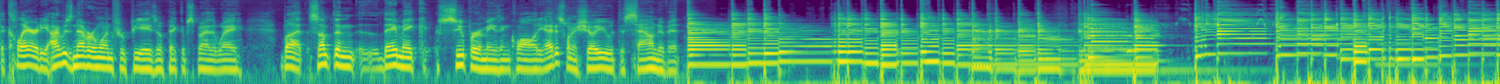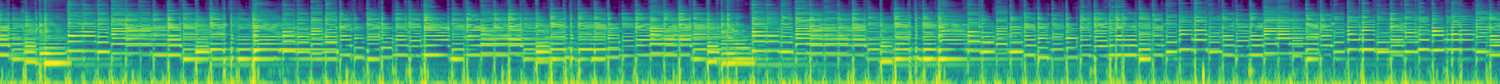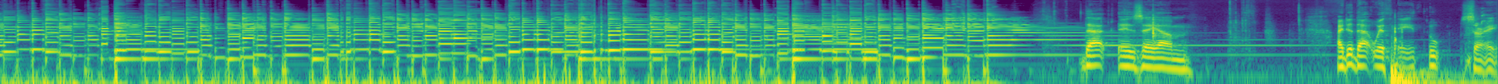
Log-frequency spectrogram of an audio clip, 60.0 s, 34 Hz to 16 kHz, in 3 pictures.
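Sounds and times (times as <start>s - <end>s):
fast picked mandolin melody: 8.4s - 55.8s
mandolin chord: 9.2s - 57.6s.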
